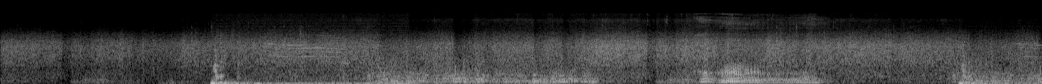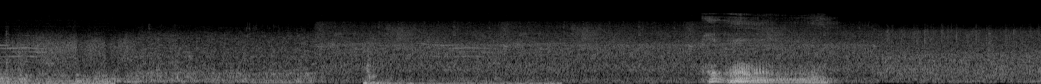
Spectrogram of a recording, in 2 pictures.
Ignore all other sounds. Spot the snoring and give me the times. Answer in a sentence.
The snoring can be heard from 6.9 to 8.3 s and from 17.4 to 18.8 s.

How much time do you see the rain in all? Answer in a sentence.
You can hear the rain for 21 seconds altogether.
